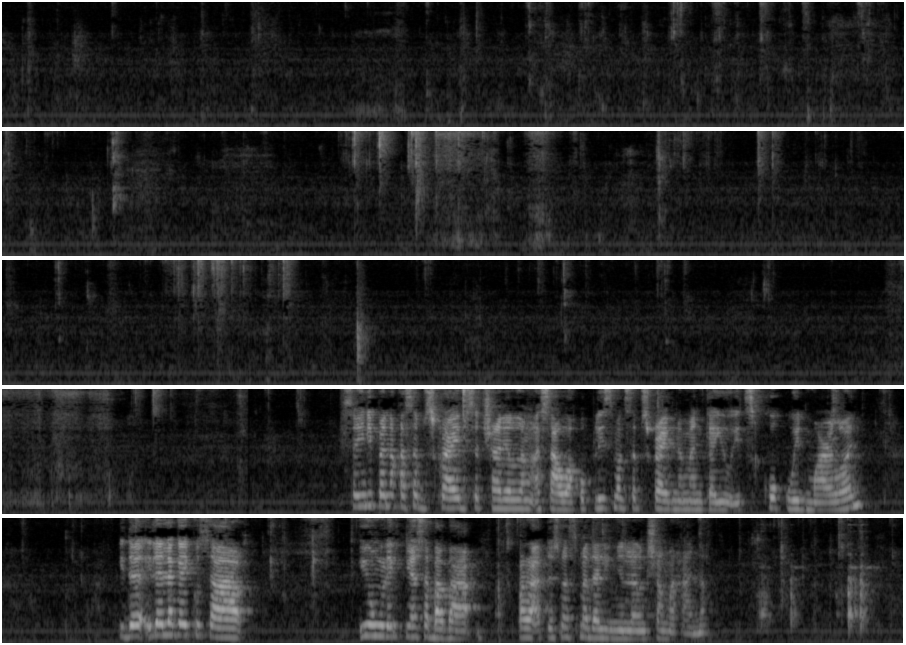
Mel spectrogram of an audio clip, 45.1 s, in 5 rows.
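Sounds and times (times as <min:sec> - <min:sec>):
steady low hum: 0:00.0 - 0:45.0
people chewing: 0:00.1 - 0:21.0, 0:22.2 - 0:25.8, 0:35.8 - 0:37.2, 0:38.6 - 0:39.6.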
